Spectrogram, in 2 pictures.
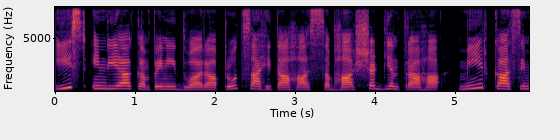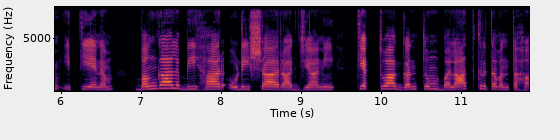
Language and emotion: Sanskrit, neutral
